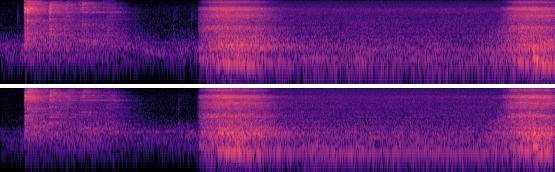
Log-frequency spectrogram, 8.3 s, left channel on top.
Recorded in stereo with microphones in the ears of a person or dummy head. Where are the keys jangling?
35° left (ahead or behind), 0.9 m; by 1.7 s 70° left (ahead or behind), 1.9 m.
